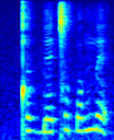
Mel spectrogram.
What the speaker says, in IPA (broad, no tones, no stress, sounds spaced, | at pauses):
ǃ ə ɡ͡b ɛ ǀ ʊ ɓ ɔ ŋ͡m ɛ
